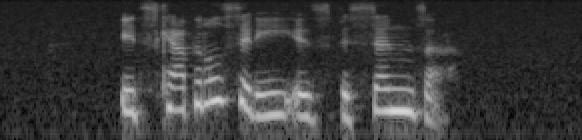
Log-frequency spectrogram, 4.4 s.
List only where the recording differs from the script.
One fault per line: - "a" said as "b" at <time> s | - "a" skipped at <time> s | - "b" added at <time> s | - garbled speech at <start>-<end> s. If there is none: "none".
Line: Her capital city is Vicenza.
- "Her" said as "Its" at 0.9 s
